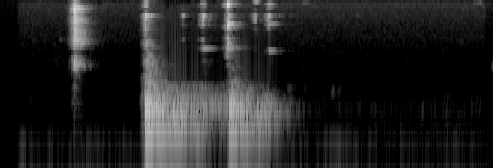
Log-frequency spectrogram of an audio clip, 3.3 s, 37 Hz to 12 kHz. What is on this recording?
Fluorescent lamp start 8
fluorescent tube light starts up in my office. Done with Rode Podcaster edited with Adobe Soundbooth on January 2012
fluorescent, light, office, start, switch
